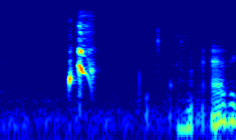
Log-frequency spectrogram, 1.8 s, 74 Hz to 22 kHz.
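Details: Hiccups in a 2-day-old newborn: a single abrupt, sharp catch of breath followed by soft fussing sounds.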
